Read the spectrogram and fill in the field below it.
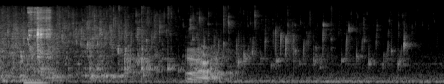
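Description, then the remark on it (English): Water runs steadily into a bathtub, a continuous splashing rush with a brief louder gush near the start and another surge midway, then settling into a softer, even flow. “he remembered he had not turned off the water in the bathtub.”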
